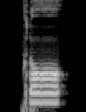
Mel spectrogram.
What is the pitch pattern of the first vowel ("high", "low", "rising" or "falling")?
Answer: high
